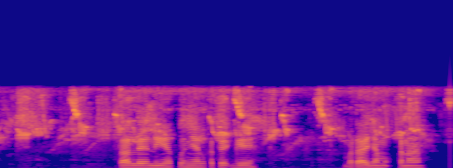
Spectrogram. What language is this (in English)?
Santali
